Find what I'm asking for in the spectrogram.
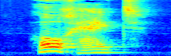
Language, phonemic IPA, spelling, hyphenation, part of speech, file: Dutch, /ˈɦoːx.ɦɛi̯t/, hoogheid, hoog‧heid, noun, Nl-hoogheid.ogg
- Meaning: 1. majesty, highness (title of respect for a monarch) 2. height, altitude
